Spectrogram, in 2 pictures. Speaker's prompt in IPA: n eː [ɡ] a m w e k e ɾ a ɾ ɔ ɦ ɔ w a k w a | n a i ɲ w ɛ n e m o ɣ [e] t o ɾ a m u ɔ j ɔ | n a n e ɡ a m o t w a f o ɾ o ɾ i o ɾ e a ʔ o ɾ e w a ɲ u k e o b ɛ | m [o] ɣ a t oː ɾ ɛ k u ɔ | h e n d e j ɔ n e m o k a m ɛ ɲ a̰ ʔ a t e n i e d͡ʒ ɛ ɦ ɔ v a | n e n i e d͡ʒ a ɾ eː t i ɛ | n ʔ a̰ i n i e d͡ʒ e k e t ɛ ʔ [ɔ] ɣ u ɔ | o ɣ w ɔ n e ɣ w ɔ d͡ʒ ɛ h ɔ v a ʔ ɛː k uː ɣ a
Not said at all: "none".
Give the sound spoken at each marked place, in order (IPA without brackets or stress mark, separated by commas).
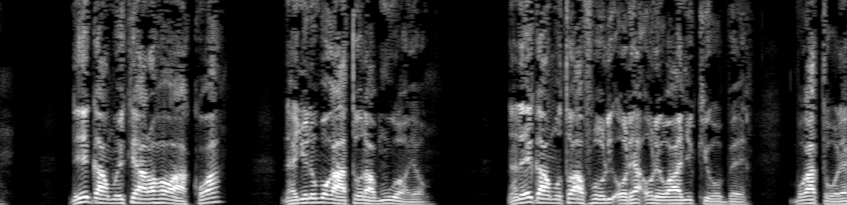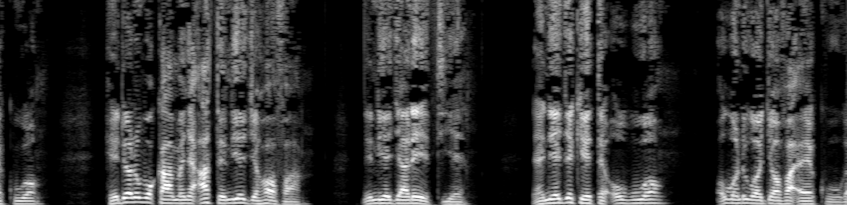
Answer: ɡ, a, o, o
